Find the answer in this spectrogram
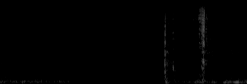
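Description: Near silence: faint room tone that drops out completely for a moment, then a couple of sharp clicks near the end.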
